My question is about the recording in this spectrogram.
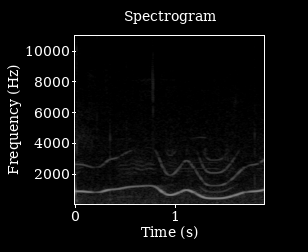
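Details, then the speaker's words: GPX 6000 detector with the standard 11-inch coil, lead shot moved toward the coil's edge over the winding, the sensitive sweet spot, with some EMI background noise. A clear warbling tone swoops up and down: normal target signal at the coil edge. "now I just going to show you if I come in with the 11in coil as I get closer you can hear it pinging right on the"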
